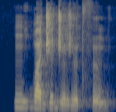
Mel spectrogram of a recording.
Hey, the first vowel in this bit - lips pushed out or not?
no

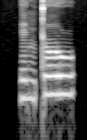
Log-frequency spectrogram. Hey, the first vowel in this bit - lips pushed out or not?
no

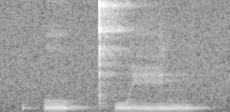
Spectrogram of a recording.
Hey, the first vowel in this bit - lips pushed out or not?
yes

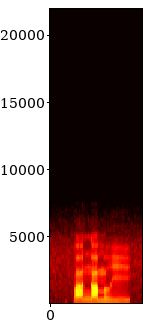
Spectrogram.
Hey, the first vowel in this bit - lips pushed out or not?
no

